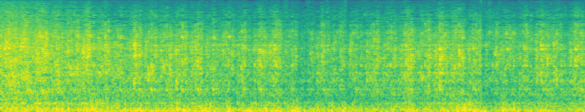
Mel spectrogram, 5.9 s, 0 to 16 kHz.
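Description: A 1966 Ford F-250 truck engine idles with the choke turned off, a steady close rumble with a busy, slightly uneven chugging texture that holds throughout and has no voices over it.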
